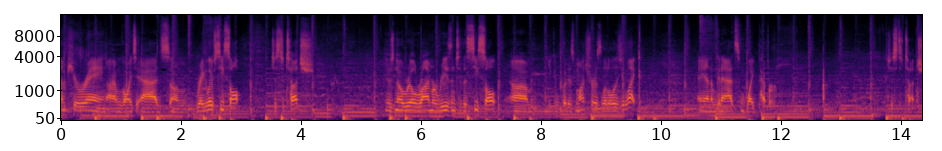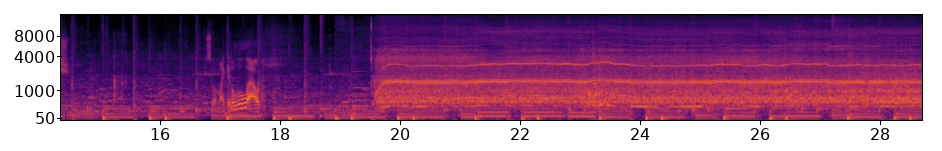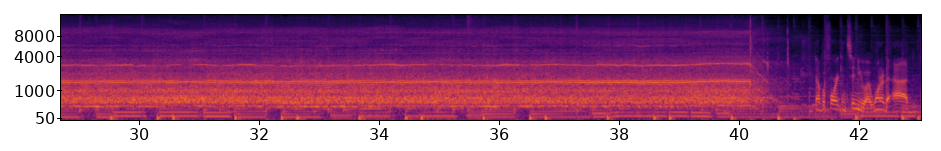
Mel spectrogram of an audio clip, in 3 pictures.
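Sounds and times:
stick blender whining: 0:19.5 - 0:41.0.

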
